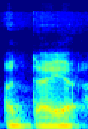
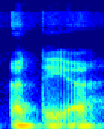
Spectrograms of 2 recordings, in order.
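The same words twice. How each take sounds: First: "Adea" with an "ay" in the middle; corrected pronunciation. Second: "Adia" with an "ee" in the middle; tentative pronunciation. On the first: Streamer repeating a corrected name, "Adea" said uh-DAY-uh. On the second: Streamer trying out a name, "Adia" said uh-DEE-uh. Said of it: "Did I say it right?". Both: Shown as a demonstration.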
